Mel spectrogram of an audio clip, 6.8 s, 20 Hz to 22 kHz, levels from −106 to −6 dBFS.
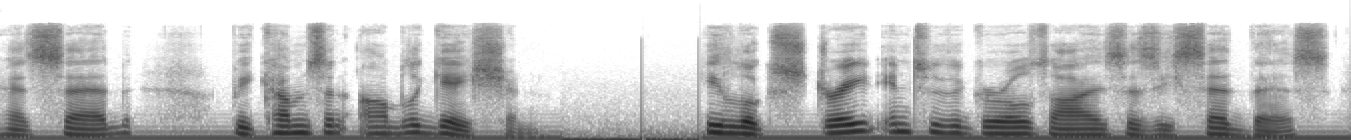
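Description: Mains hum at 60 Hz runs under the speech for the whole clip, loud enough to sit only a little below the voice. Power-line energy is leaking into the signal, most often through a ground loop or a nearby transformer, and it comes through as a constant low drone with a buzz from its low harmonics. On a spectrogram it draws an unbroken horizontal line at 60 Hz, with weaker lines stacked above it, and the waveform rides on a visible low-frequency ripple.

From 2.81 s to 3.49 s, about 680 ms of speech is dropped by the voice detector and replaced with comfort noise until the speech resumes. This was likely caused by the sender's voice activity detection misreading the sound as background and halting transmission, which fits a codec's discontinuous-transmission mode, while the receiver filled the gap with comfort noise. A spectrogram shows the speech harmonics cut off abruptly for that stretch.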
